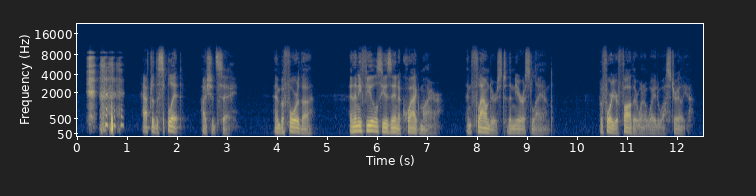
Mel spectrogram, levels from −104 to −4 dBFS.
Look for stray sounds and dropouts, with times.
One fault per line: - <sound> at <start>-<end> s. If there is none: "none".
- laugh at 0.2-1.0 s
